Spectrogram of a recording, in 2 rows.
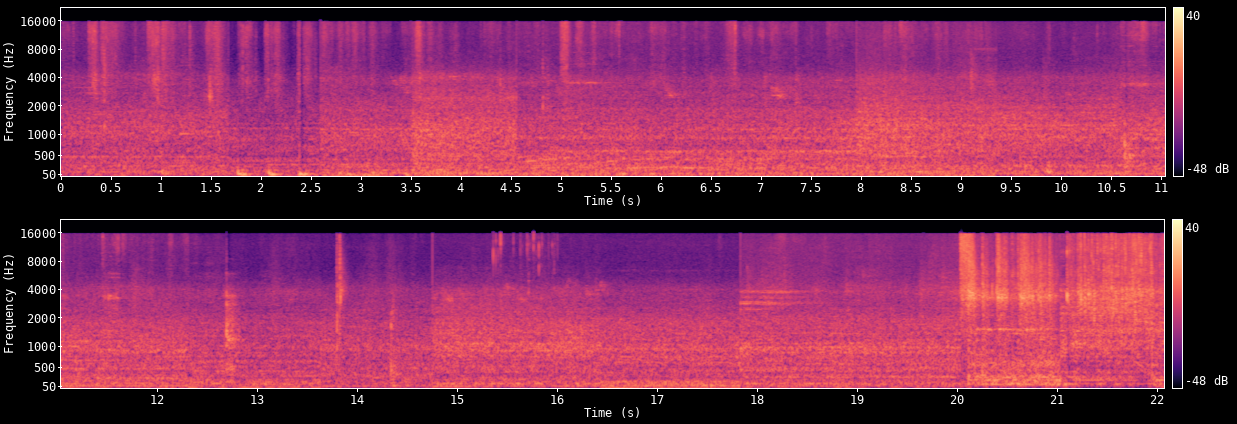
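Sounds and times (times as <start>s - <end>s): steady background noise: 0.0s - 22.0s
dough knocking on wooden board: 1.7s - 2.6s.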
